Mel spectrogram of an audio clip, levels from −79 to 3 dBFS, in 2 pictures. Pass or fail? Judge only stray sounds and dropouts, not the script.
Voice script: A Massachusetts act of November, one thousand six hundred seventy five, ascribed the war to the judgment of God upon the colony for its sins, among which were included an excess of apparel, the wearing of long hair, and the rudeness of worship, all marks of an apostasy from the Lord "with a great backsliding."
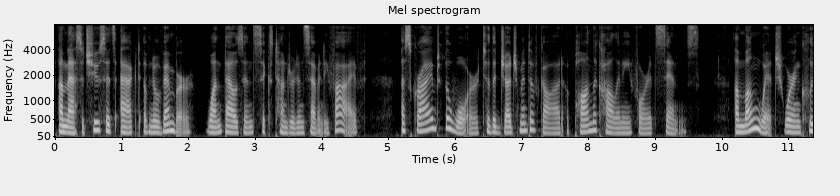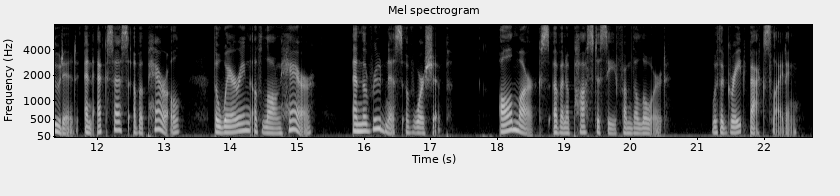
pass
